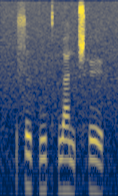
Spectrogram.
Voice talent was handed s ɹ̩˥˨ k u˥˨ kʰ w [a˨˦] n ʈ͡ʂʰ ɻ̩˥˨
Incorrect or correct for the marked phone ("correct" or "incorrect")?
incorrect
